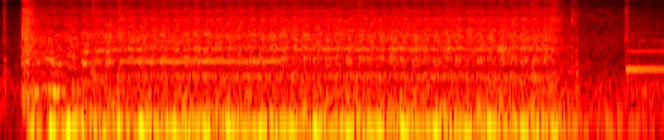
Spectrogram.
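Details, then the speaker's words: Truck that would not start the day after a track outing, rechecked while being winched into the garage: the starter churns at an even beat for about four seconds without firing; owner suspects the fuel pump overheated from driving home on low fuel, crank no start. "I'm still working on getting it in the garage, but just want to double check that it is still cranking and no starting."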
